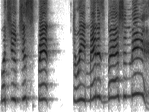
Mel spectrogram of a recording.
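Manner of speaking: voice going up high. Pushing back on another speaker's claim, voice getting high-pitched. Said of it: "My voice getting high pitched".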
